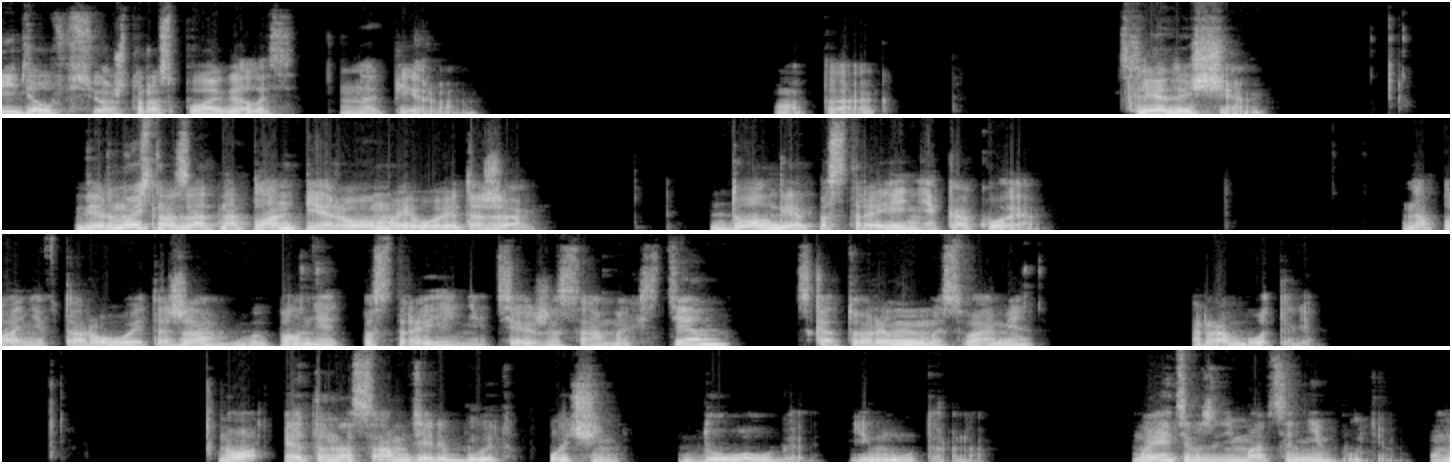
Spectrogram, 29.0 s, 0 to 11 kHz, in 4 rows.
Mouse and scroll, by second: 1.6 middle click, 6.7 click, 6.9 click, 7.7 click, 9.2 scroll down 1, 13.8 click, 15.9 click, 17.5 scroll up 2, 19.5 click, 28.5-28.8 scroll down 2.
